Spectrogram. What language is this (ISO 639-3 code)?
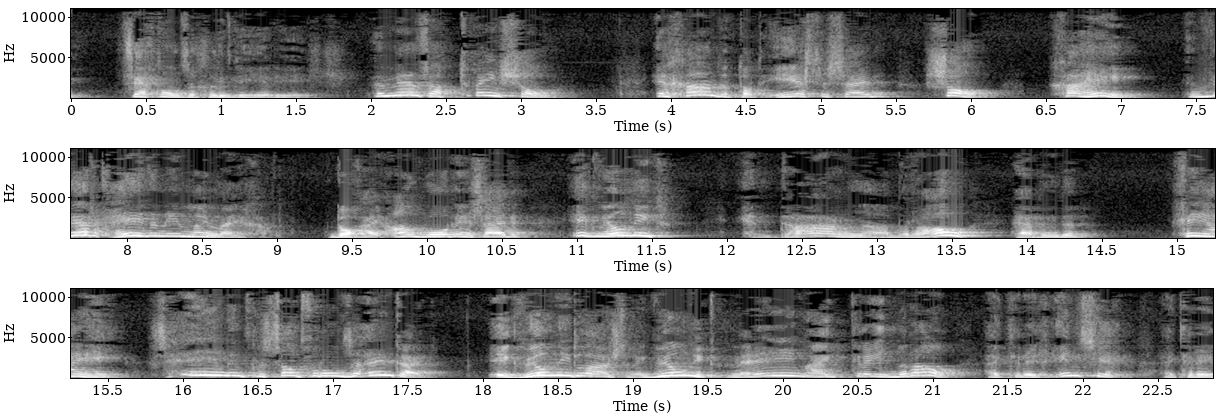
nld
